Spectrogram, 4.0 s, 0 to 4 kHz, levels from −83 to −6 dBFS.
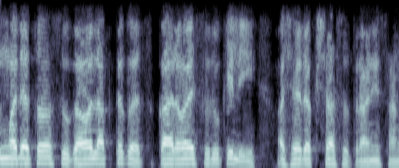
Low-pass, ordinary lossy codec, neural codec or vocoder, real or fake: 3.6 kHz; Opus, 16 kbps; none; real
